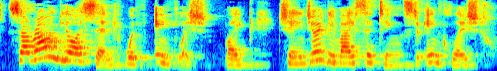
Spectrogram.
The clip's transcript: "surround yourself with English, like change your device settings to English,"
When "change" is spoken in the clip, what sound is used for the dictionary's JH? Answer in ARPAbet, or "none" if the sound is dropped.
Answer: JH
